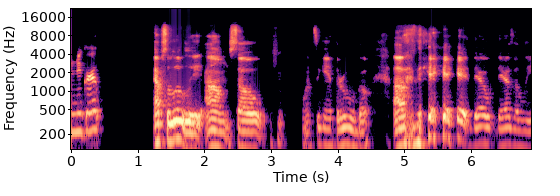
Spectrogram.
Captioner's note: chuckles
